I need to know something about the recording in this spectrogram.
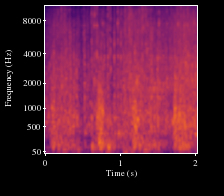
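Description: A spear strikes a shark with a thud.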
